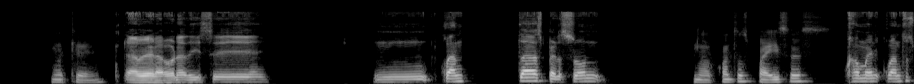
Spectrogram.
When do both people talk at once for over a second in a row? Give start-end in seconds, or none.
none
